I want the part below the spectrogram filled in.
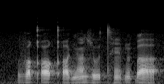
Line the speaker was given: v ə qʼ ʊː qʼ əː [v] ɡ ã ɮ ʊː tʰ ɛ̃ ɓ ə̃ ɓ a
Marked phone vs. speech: incorrect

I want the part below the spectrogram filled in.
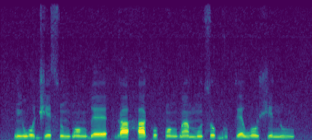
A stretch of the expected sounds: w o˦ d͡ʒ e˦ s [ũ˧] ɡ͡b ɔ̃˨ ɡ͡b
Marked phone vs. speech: correct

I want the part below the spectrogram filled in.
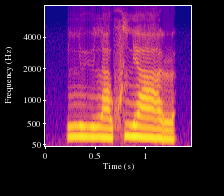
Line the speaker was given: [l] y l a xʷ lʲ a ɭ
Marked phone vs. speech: correct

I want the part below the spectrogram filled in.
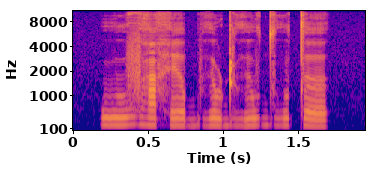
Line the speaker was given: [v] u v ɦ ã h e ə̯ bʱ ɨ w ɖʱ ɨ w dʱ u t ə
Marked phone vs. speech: incorrect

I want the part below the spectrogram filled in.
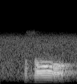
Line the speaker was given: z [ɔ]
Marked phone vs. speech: correct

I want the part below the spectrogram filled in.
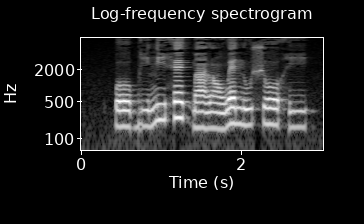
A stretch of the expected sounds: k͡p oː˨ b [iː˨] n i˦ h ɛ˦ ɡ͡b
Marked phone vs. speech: correct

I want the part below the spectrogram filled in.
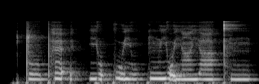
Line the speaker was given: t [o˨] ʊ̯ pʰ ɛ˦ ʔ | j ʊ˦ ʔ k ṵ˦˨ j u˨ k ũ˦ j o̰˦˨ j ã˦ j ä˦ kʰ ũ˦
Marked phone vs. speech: correct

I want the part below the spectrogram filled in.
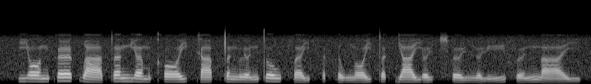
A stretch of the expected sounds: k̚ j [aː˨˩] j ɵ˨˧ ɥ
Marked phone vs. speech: incorrect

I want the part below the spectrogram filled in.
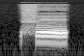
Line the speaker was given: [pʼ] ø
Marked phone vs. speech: incorrect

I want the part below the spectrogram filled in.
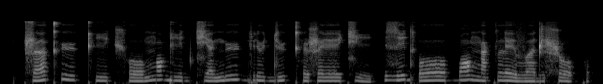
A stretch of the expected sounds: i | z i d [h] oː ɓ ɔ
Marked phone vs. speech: incorrect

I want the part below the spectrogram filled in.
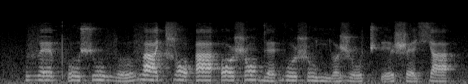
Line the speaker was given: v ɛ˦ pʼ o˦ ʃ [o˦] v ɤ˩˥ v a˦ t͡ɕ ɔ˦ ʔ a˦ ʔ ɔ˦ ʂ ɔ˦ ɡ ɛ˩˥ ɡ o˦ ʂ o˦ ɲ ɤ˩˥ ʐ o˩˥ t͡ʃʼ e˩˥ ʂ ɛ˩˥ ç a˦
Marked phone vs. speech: correct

